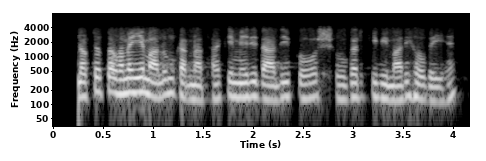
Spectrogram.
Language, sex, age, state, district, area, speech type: Urdu, male, 45-60, Delhi, Central Delhi, urban, conversation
